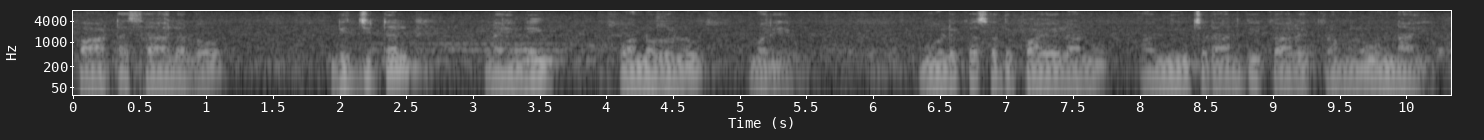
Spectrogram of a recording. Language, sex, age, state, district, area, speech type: Telugu, male, 18-30, Andhra Pradesh, Guntur, urban, spontaneous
